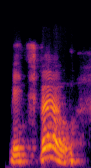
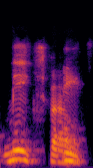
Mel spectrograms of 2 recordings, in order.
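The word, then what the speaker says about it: מצווה: Mitzvah. Mitzvah. Good. And then go on the other side. Mitzvah. Meats. It's really meats. Oh, it's meat. Mitzvah.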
